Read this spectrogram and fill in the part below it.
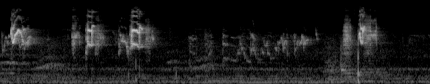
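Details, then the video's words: Budgerigars said to be ready for laying eggs: three sharp, high chirps in quick succession, a soft murmur of twittering, then two more bright chirps near the end over a low steady hum. "budgies ready for laying egg"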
